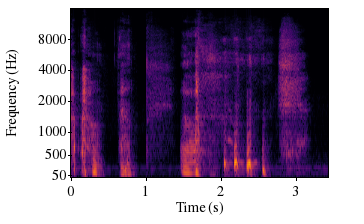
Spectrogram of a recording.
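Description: A man coughs and clears his throat several times in quick, uneven bursts, fairly loud, with harsh breathy hacks and short voiced grunts between them and no talking.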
